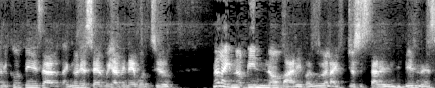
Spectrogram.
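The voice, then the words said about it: Mexican-accented English. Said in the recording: “I'm not from the United States. I'm from Mexico. You can hear my accent.”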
